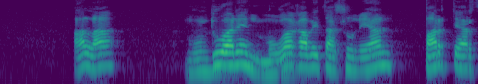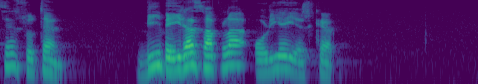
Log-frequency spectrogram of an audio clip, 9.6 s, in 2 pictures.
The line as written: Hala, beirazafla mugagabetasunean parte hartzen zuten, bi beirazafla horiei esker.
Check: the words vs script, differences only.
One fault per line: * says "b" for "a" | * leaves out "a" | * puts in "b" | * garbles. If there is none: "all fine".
* says "munduaren" for "beirazafla"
